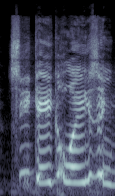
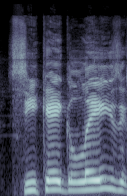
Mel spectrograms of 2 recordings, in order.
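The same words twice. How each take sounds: First: It is read in a put-on, imitated voice. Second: It is read in a plain, normal voice.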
